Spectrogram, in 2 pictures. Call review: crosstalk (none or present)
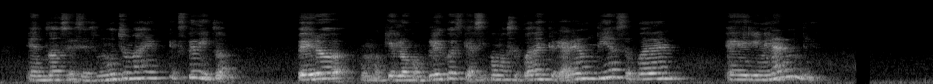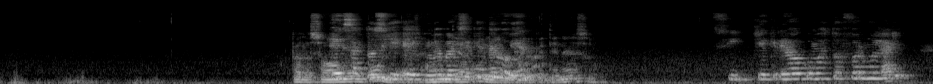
present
